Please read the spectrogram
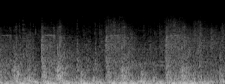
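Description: Mechanical weapon sound effects: three rough grinding bursts, about two-thirds of a second apart, over a deep steady rumble.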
